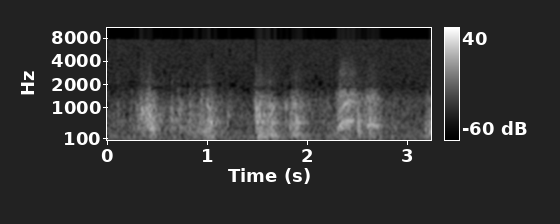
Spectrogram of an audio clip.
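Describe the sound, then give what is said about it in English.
A door is opened: a few short creaking, rattling bursts of the latch and hinges in quick succession, with no voices. “I'm about to open the door.”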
